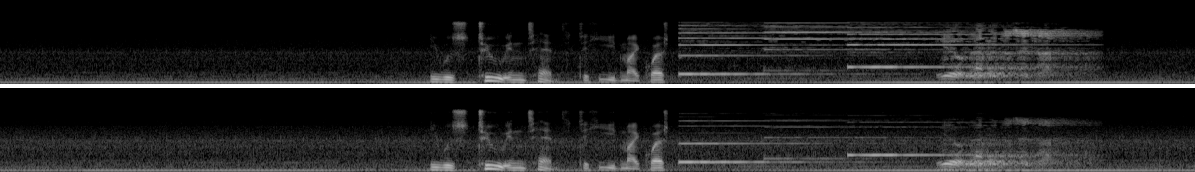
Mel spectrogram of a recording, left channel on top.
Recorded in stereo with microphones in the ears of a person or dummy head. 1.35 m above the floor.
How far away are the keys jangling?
I don't hear keys jangling.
